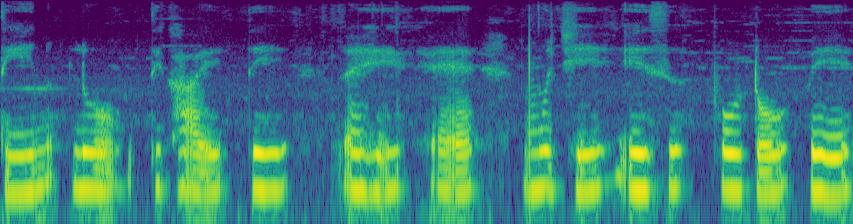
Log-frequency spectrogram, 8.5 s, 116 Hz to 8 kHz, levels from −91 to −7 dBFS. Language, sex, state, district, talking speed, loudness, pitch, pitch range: Hindi, female, Madhya Pradesh, Umaria, 70 wpm, -17 LUFS, 225 Hz, 220-230 Hz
